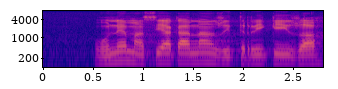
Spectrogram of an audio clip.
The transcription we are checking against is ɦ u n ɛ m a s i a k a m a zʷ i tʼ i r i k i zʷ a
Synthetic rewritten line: ɦ u n ɛ m a s i a k a n a zʷ i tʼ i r i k i zʷ a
